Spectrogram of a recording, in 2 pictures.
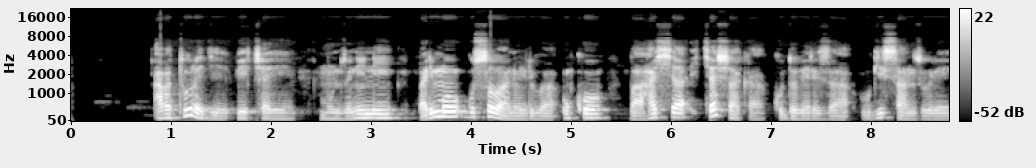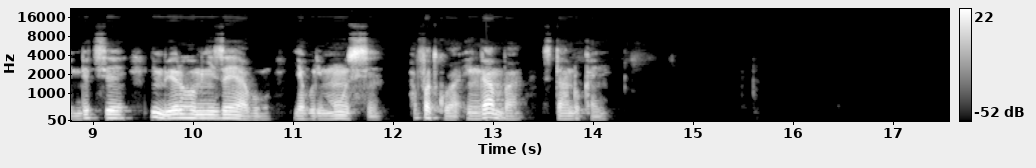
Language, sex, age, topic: Kinyarwanda, male, 18-24, health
